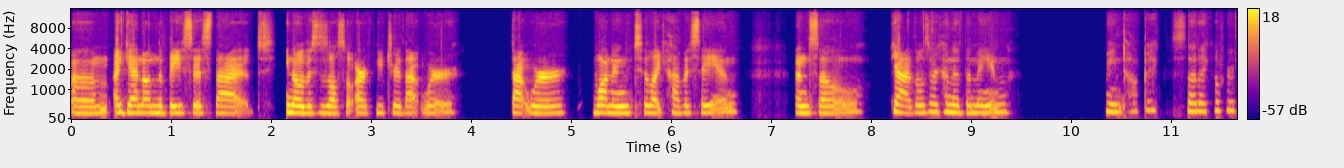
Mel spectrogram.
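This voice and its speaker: In a dry, close sound with no echo and a very clean recording with a silent background, a woman with an ordinary speaking voice talks at a moderate pace and fairly high pitch. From northeastern British Columbia, Canada (First Nations). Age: 20s. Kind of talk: testimony to a Senate committee. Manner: casual, many fillers and restarts.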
